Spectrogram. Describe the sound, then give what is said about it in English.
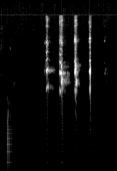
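A person imitates a turkey hen with a plain, higher-pitched hen yelp made with the lips while the jaw stays still, giving four quick, high-pitched yelps in an even rhythm after a soft low thump, fairly loud with silence between notes. “So if you look close to my mouth, the first hen yelp I'm doing is higher pitch, and it's really just a plain hen yelp.”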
